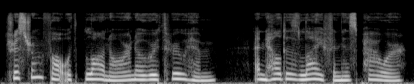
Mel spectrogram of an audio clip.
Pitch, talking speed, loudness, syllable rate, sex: 220 Hz, 205 wpm, -16 LUFS, 5.2 syllables/s, female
